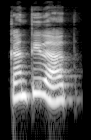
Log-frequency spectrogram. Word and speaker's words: cantidad: Cantidad se acentúa en la última sílaba, pero no lleva tilde porque no termina ni en vocal ni en las consonantes N o S. Cantidad.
